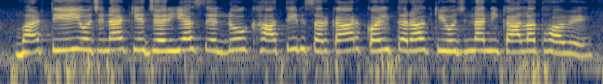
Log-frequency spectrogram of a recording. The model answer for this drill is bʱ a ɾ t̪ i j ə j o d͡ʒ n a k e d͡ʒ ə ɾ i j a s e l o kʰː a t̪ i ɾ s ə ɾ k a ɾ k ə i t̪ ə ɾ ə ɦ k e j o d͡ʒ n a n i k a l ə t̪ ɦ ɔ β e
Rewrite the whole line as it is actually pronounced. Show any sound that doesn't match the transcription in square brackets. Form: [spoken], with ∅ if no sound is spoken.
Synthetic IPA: bʱ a ɾ t̪ i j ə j o d͡ʒ n a k e d͡ʒ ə ɾ i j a s e l o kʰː a t̪ i ɾ s ə ɾ k a ɾ k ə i t̪ ə ɾ ə ɦ k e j o d͡ʒ n a n i k a l ə t̪ ɦ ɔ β e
